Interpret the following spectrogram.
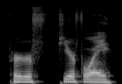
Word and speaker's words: Purefoy: have to reshoot the scenes with this James Purefoy. That's how you say his name. Wow. Guy. They dubbed over Hugo Weaving's voice over this James Purefoy's action parts or whatever.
